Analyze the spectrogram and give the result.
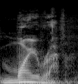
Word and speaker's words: Maire: It's spelled Mayor, M-A-I-R-E, but apparently it's pronounced Moira.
